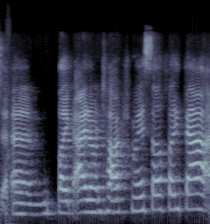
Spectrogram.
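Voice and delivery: ordinary delivery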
